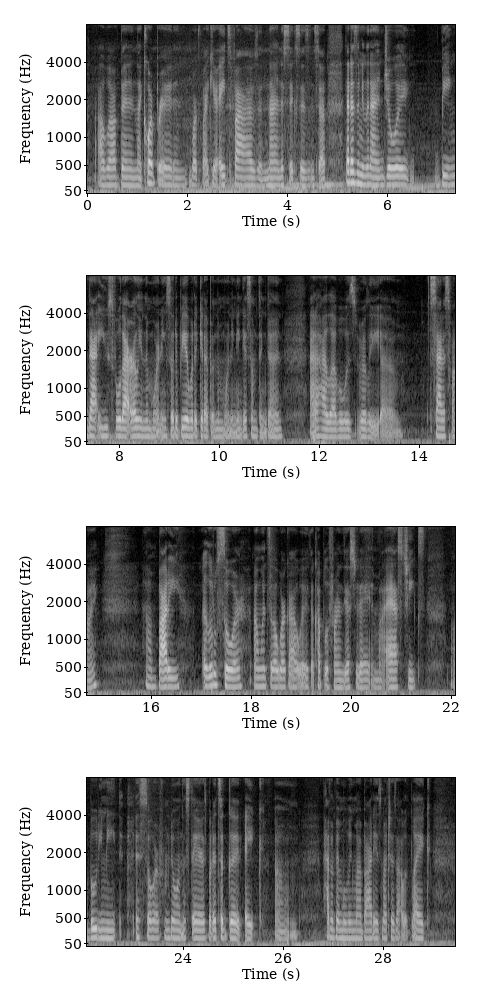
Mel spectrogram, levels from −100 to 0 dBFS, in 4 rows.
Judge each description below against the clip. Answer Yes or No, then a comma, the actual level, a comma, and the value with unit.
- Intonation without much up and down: Yes, narrow, 1.6 semitones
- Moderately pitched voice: Yes, medium, 145 Hz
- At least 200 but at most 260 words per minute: Yes, fast, 205 wpm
